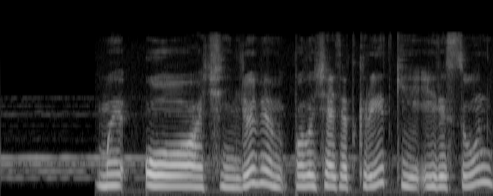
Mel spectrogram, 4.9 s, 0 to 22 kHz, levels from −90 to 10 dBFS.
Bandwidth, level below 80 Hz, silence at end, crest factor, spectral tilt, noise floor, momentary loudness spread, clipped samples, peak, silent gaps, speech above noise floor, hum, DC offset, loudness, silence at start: 11 kHz; -72 dBFS; 0 s; 16 dB; -6.5 dB/octave; -45 dBFS; 19 LU; under 0.1%; -6 dBFS; none; 22 dB; none; under 0.1%; -24 LUFS; 0 s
